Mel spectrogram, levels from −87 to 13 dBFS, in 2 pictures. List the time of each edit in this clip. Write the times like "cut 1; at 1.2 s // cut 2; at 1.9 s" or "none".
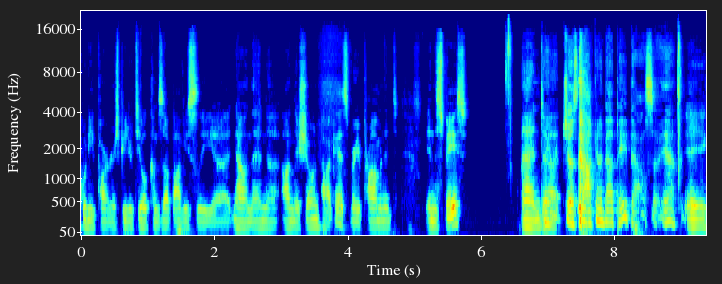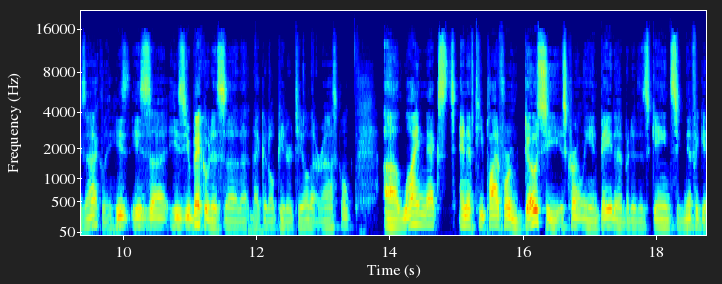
none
